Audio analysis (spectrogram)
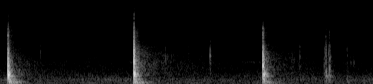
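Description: A gloved hand chops repeatedly at a large solid pine log on the pile with a steel-headed axe. Three sharp, woody chops land about 1.3 seconds apart, each with a mid-pitched thunk and a very short decay. A fainter double knock follows at the end.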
